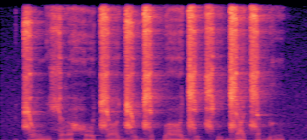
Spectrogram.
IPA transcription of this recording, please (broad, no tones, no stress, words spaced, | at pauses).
t͡ɕoŋiçʌlʌ hot͡ɕʌːd͡ʑod͡ʑɛ ɡ͡bʌːd͡ʑet͡ɕʰi d͡ʑat͡ɕaɡ͡bɯ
